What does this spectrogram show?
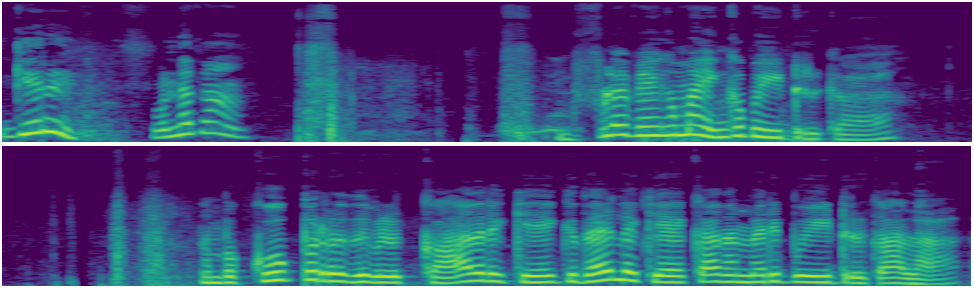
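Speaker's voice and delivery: loud, insistent calling; shouting after her. Acted. Boy loudly calling Sandhya to stop. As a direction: yell so she can't ignore you.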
